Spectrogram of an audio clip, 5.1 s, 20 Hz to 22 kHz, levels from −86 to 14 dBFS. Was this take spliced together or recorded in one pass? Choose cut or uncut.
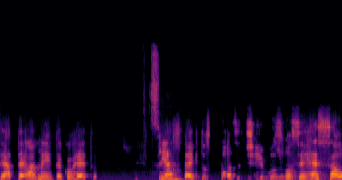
uncut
